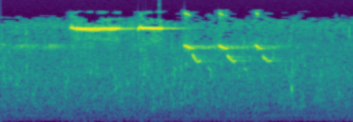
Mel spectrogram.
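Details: Komadori, the Japanese robin, sings two clear sustained high whistles, then three short dropping ringing phrases in quick succession; light hiss in the background.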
